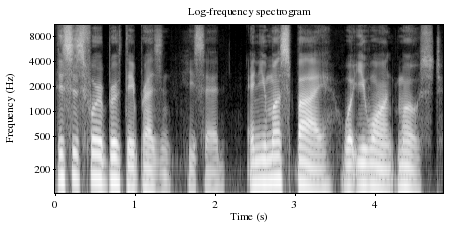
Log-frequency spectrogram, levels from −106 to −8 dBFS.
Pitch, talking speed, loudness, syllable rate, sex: 110 Hz, 195 wpm, -18 LUFS, 4.1 syllables/s, male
